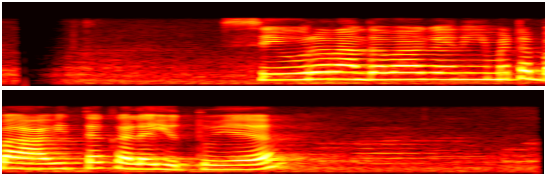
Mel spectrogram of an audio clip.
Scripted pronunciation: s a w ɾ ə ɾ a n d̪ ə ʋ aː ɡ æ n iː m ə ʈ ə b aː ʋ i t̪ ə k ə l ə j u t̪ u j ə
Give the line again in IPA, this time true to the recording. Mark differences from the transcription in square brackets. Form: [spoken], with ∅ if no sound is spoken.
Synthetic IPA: s [i] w ɾ ə ɾ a n d̪ ə ʋ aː ɡ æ n iː m ə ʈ ə b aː ʋ i t̪ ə k ə l ə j u t̪ u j ə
